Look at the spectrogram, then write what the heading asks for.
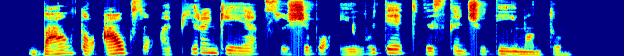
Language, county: Lithuanian, Šiauliai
